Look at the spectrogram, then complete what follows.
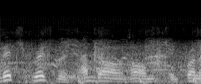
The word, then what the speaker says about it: Mitch Richmond: the press conference said his name has been butchered by more people in this tournament including us he's been called Rich Mitman Milt Richmond rich milman and it's Mitch Richman I'm going home in front of the mirror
